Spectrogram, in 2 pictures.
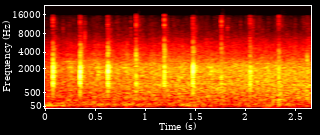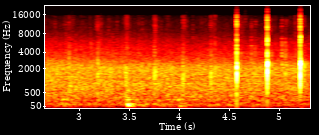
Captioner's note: applause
